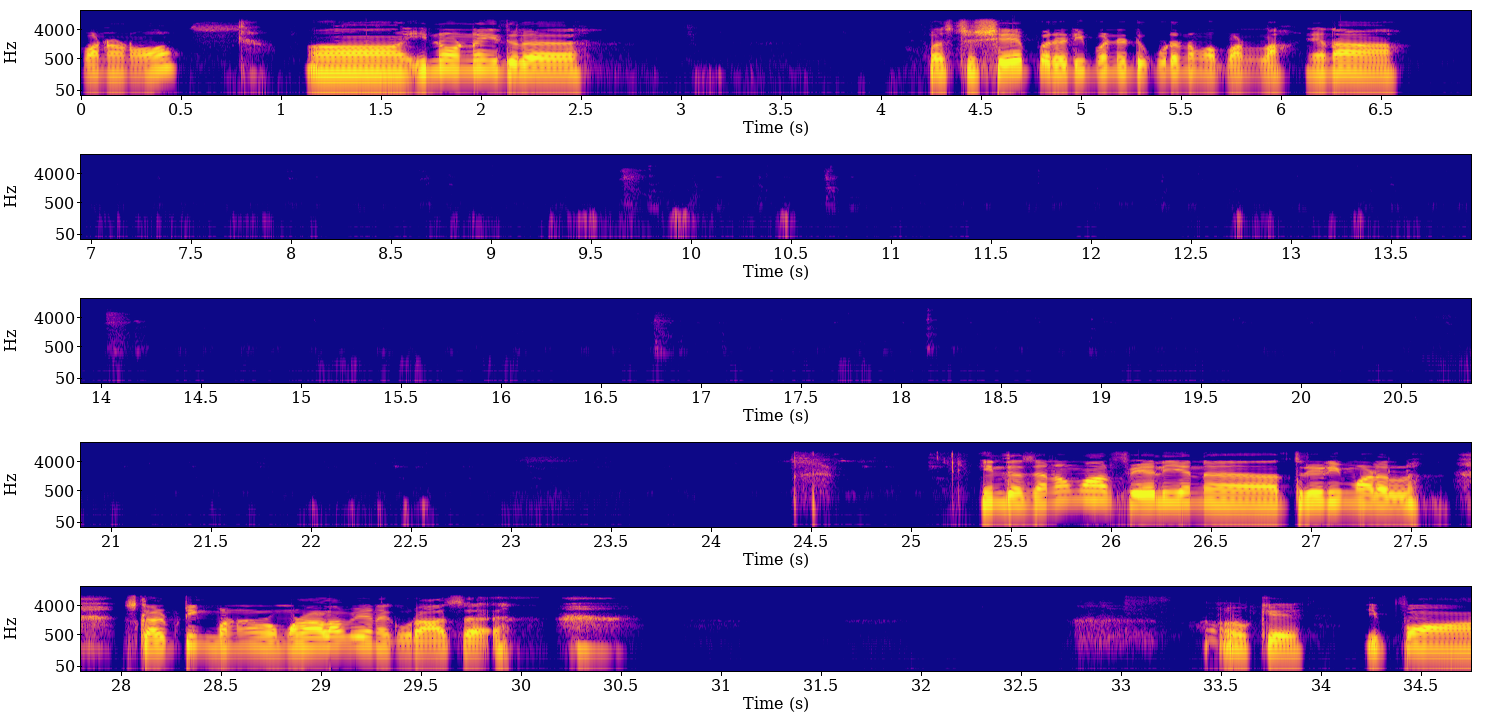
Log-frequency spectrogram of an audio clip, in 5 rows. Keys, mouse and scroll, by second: 0.0-1.5 shift+middle drag, 1.5 scroll up 1, 1.8-5.5 middle drag, 5.5-11.2 drag, 11.2 middle click, 12.1-13.6 drag, 13.6 middle click, 14.4-15.7 drag, 15.7-17.1 middle drag, 17.1-22.9 drag, 22.9-23.9 middle drag, 23.9-25.4 drag, 25.4-26.4 middle drag, 26.4 click, 26.7 middle click, 27.4 click, 27.9 scroll down 1, 28.1-29.2 middle drag, 29.2 click, 29.5-30.6 middle drag, 30.6 click, 31.1-31.6 scroll up 1, 31.6 scroll up 1, 31.8 click, 32.3-32.8 scroll down 5, 32.8-33.3 scroll up 1, 33.3-34.7 scroll up 1.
